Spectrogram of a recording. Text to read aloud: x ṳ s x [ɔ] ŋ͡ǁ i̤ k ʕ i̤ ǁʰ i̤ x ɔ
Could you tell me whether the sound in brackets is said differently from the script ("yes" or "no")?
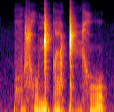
no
